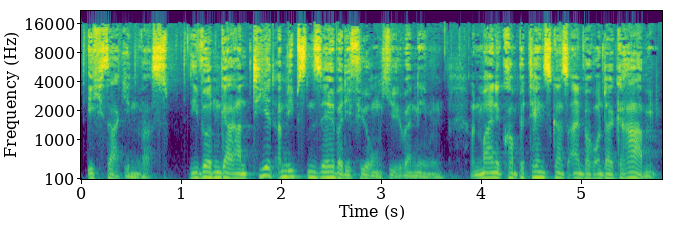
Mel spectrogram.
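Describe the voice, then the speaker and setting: An actor playing a pompous, irritable, controlling company director in a satirical radio play. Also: male voice, on the low side, animated, fast talker, breathy edge. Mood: indignant. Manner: pompous, self-important. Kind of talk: German radio play acting.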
